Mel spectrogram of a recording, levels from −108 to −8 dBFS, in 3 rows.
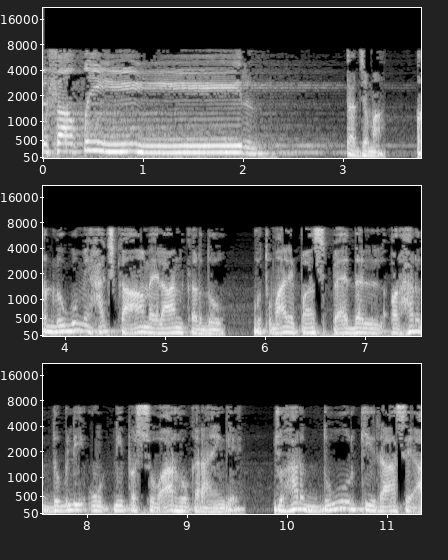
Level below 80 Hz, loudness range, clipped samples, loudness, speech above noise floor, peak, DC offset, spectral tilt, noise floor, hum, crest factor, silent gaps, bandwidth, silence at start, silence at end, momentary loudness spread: -40 dBFS; 2 LU; under 0.1%; -18 LUFS; 21 dB; -2 dBFS; under 0.1%; -6 dB/octave; -38 dBFS; none; 16 dB; none; 7.4 kHz; 0 s; 0 s; 9 LU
